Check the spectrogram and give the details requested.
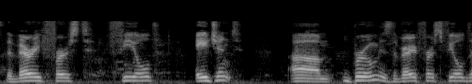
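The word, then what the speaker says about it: Bruttenholm: And Brunholm, Broom, as it's pronounced,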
